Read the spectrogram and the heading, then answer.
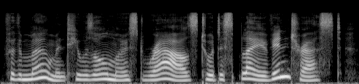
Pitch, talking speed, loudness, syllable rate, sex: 230 Hz, 200 wpm, -14 LUFS, 5.3 syllables/s, female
